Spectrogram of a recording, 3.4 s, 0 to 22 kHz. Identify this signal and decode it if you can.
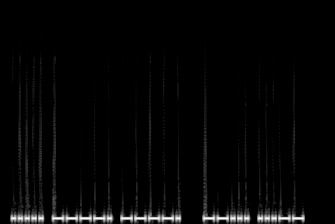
Morse code, heard as a keyed tone, about 36 wpm, 600 Hz. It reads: 599 73
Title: SOTA QSO Practice 35wpm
